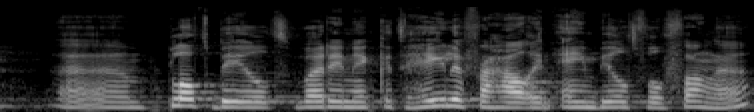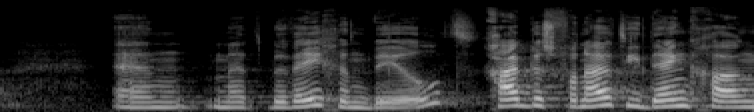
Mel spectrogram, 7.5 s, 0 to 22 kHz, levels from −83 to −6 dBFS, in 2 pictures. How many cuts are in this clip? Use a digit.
0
